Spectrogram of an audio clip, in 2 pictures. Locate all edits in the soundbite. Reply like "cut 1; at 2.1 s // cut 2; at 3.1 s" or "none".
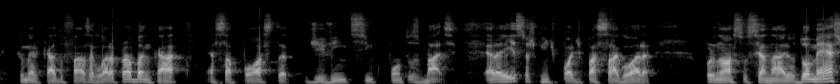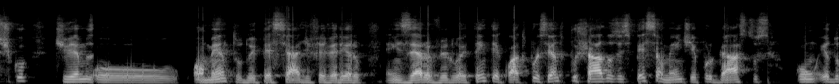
cut 1; at 4.8 s // cut 2; at 9.3 s

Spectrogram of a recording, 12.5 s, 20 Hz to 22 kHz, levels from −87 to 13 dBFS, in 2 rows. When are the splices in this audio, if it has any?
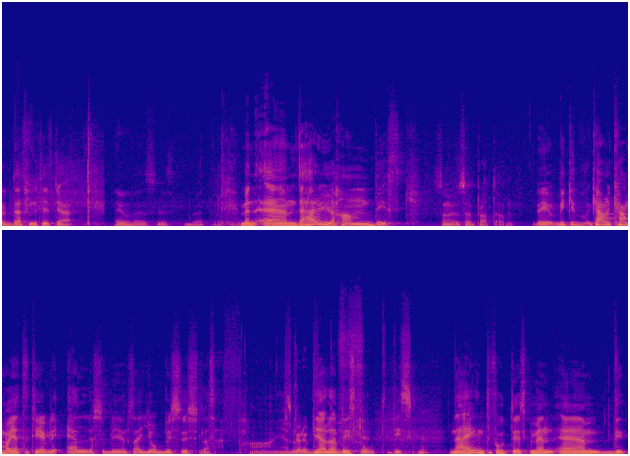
cut 1; at 1.0 s

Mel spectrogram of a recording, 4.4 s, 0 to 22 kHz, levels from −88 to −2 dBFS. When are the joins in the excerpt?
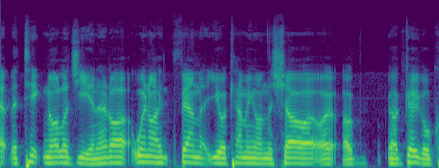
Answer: cut 1; at 1.3 s

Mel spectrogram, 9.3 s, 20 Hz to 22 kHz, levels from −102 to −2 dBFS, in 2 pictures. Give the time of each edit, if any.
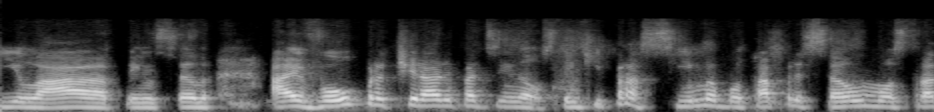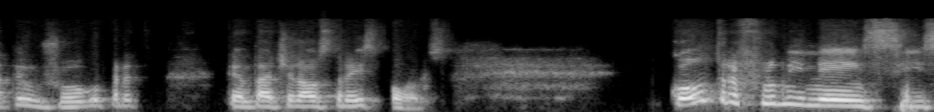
none

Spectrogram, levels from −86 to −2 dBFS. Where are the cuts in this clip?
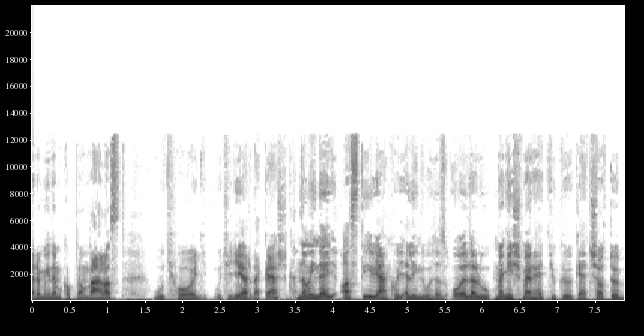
cut 1; at 6.1 s

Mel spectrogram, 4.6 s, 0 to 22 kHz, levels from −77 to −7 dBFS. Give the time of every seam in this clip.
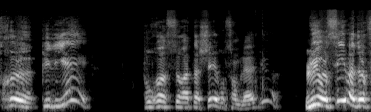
cut 1; at 3.7 s

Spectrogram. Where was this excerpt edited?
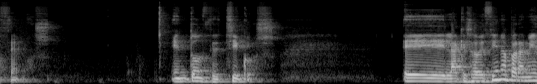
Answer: none

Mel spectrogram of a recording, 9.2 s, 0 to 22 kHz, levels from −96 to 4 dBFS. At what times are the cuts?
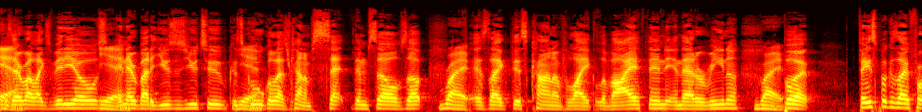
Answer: cut 1; at 2.9 s

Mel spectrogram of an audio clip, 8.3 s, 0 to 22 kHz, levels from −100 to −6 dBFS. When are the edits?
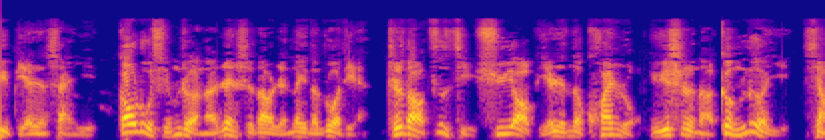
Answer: cut 1; at 1.2 s // cut 2; at 6.4 s

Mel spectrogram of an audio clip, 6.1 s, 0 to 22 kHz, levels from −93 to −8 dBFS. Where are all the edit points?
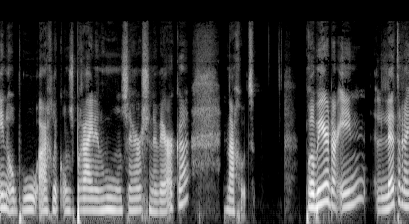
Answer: cut 1; at 3.4 s

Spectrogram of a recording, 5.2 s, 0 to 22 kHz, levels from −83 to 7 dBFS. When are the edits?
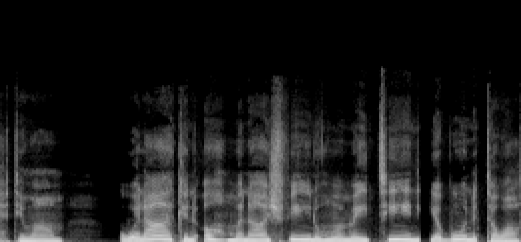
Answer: cut 1; at 4.2 s

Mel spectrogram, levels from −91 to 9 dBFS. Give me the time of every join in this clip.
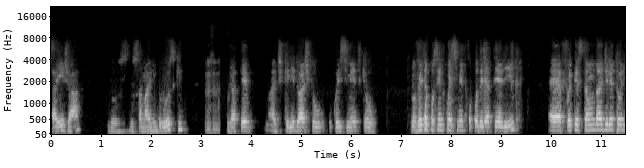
cut 1; at 3.4 s

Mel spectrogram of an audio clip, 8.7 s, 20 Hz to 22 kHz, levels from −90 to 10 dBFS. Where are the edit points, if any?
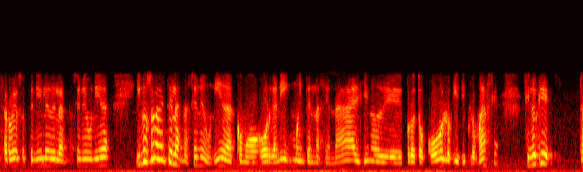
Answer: none

